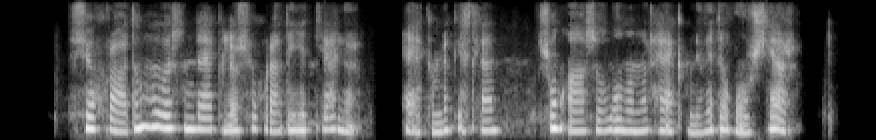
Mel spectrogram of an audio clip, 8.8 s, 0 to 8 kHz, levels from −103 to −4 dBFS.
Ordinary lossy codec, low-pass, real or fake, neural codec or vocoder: AAC, 48 kbps; 7.2 kHz; fake; codec, 16 kHz, 4 kbps, X-Codec, HuBERT features, trained on balanced general audio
